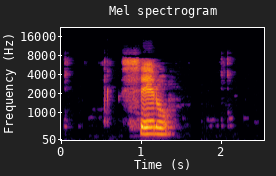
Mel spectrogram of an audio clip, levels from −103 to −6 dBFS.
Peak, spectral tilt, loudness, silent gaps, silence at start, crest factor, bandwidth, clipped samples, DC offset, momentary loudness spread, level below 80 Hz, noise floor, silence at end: -8 dBFS; 0 dB/octave; -22 LUFS; none; 0.75 s; 22 dB; 9.6 kHz; under 0.1%; under 0.1%; 21 LU; -88 dBFS; -46 dBFS; 1.15 s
